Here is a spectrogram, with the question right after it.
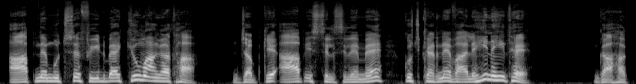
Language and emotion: Urdu, disgusted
